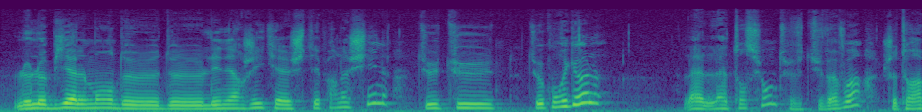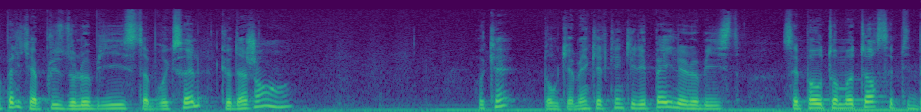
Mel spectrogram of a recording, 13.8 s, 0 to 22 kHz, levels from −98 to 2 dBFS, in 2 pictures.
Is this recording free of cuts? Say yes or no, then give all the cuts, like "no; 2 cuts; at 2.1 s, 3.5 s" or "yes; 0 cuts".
yes; 0 cuts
